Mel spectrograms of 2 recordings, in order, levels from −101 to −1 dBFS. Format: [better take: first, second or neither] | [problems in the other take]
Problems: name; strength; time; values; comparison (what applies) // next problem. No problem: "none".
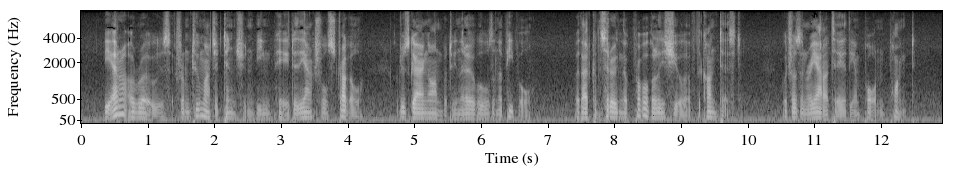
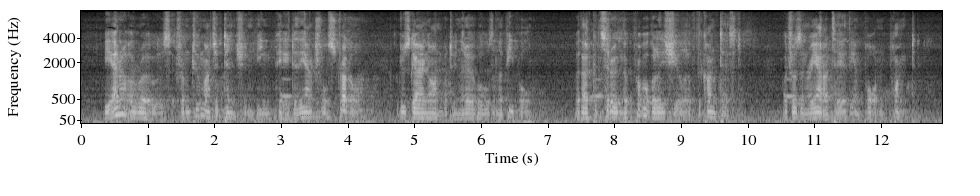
first | background sound (Brass instrument); 18 dB below the speech // room echo; dies away in 2 s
